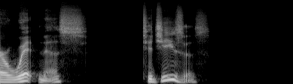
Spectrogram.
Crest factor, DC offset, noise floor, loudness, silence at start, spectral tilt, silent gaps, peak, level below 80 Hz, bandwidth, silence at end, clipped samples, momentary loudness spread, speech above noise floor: 20 dB; under 0.1%; -78 dBFS; -21 LUFS; 0 s; -5 dB/octave; none; -2 dBFS; -64 dBFS; 19 kHz; 0.85 s; under 0.1%; 17 LU; 58 dB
